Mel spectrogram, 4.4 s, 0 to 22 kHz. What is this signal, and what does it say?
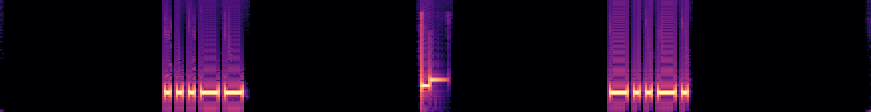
Morse code, heard as a keyed tone, about 41 wpm, 700 Hz. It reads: 3 /
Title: Single Character (Letter:Number:Punctuation:Prosign) 40wpm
